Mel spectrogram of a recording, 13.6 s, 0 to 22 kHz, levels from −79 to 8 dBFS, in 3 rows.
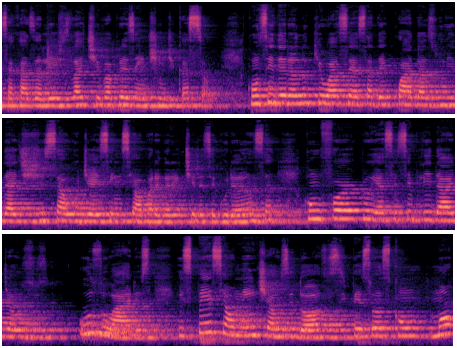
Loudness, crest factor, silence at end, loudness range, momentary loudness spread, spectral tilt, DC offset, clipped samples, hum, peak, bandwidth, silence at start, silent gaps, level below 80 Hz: -18 LUFS; 16 dB; 0 s; 1 LU; 6 LU; -5 dB/octave; under 0.1%; under 0.1%; none; -2 dBFS; over 20 kHz; 0 s; none; -64 dBFS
